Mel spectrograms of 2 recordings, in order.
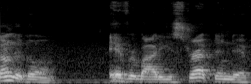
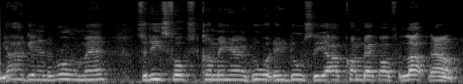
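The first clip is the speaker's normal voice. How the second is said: higher, bossy command; officer's order; 10 semitones higher than usual. Retold or imitated. Officer orders inmates into rooms, higher bossy order. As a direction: bark it like the officer on rounds.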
